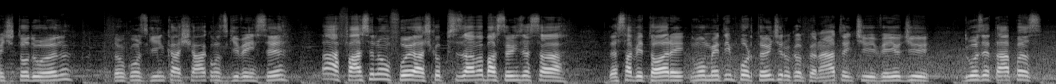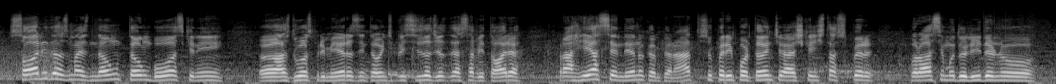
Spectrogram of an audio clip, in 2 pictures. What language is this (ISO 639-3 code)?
por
